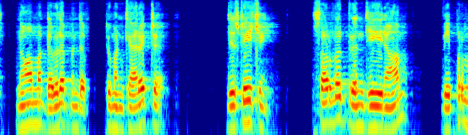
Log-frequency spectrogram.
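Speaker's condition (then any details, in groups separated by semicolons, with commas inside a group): No condition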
